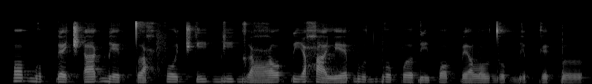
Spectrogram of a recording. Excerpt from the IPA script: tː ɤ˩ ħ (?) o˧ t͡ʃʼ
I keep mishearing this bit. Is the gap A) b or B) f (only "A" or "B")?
B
